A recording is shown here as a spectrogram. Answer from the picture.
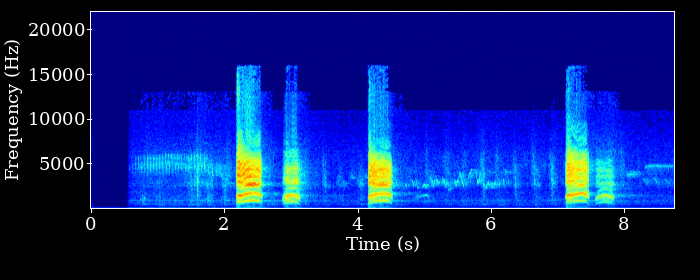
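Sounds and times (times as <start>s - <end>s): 
crow cawing harshly: 2.2s - 3.2s, 4.2s - 4.6s, 7.1s - 8.0s.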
